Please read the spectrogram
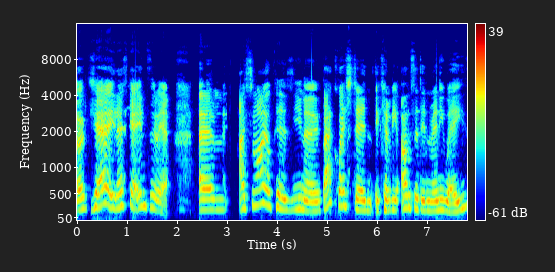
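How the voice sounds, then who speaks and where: Speaking in a British accent, a woman talks at a fairly slow pace. Her voice is fairly high, with lively intonation. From England, London. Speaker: pharmacist and health coach. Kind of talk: podcast interview. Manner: hesitant, many fillers.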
